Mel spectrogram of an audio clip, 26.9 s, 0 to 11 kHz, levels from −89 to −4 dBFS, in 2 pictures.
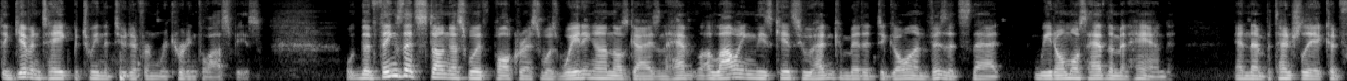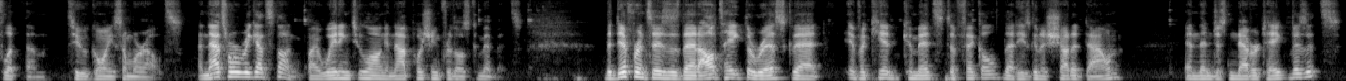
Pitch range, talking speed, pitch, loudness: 115-130 Hz, 220 wpm, 125 Hz, -25 LUFS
